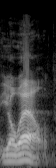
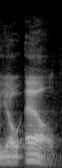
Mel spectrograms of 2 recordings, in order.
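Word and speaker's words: יוֹאֵל: the name Joel remember in the Hebrew there is no J sound it's a y sound so it would be more of yoel would be a closer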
